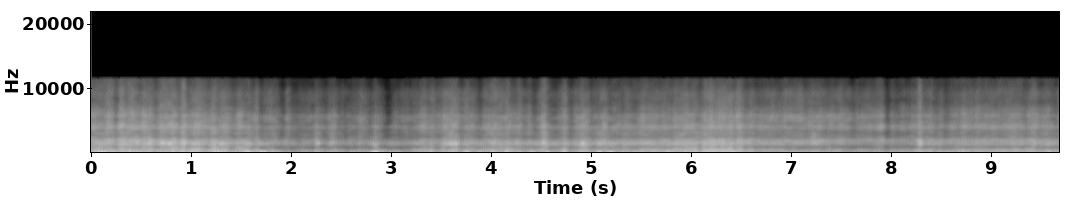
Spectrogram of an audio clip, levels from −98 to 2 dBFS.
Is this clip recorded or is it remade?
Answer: remade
